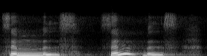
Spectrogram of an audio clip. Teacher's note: and phonetic सिंबल्स, यहाँ पे भी देखेंगे कि 2 सिलेबल हैं, एक और ये 2, तो पहला सिलेबल जो होगा ज़्यादा स्ट्रेस होकर के बोलेंगे हम लोग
